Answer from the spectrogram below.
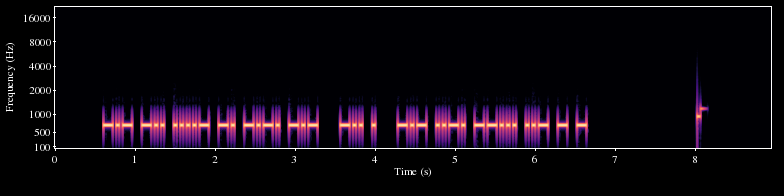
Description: Morse code, heard as a keyed tone, about 29 wpm, 700 Hz. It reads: KD4NCK DE KF7UTT
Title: USA Callsign DE Callsign 30wpm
